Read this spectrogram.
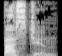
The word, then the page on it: bastion: anglais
